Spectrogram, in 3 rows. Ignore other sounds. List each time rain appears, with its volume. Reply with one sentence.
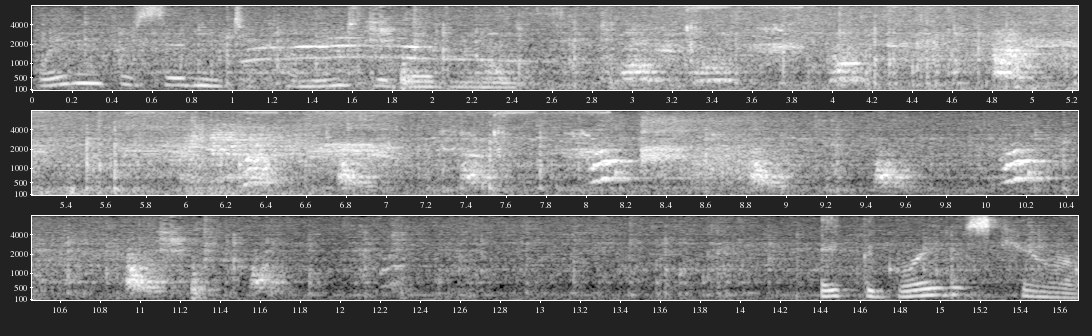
The rain can be heard from 0.0 to 15.6 s, getting quieter.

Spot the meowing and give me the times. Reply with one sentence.
The meowing can be heard from 1.0 to 3.0 s.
